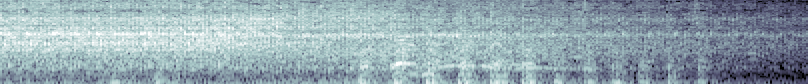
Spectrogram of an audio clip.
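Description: Safari jeep engine running steadily; a little under halfway through, a rapid run of irregular thumps and knocks starts up and lasts a few seconds, then the whole sound fades out.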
